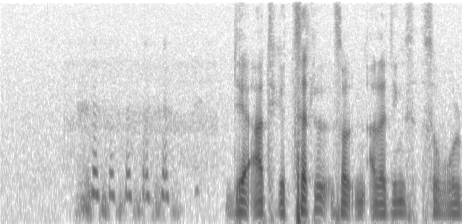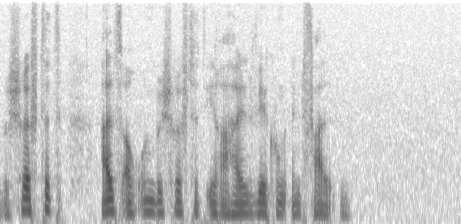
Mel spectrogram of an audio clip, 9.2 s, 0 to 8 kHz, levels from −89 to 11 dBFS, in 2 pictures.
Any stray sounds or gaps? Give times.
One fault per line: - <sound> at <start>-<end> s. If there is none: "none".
- laugh at 0.7-2.0 s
